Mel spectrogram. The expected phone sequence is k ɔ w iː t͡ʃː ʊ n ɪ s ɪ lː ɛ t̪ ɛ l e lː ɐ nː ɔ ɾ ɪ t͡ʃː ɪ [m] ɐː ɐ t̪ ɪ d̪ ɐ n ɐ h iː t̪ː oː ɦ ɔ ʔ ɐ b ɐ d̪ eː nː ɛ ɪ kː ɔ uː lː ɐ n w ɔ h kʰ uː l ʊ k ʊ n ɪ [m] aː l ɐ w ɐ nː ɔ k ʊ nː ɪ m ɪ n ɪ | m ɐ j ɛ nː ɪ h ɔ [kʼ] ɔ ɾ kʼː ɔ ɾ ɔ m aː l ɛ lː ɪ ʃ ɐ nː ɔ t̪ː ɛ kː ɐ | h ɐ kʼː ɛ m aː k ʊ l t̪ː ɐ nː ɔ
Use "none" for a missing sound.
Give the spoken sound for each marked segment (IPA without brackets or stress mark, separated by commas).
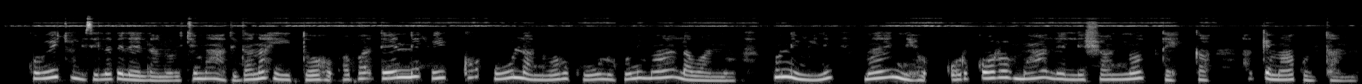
m, m, kʼ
